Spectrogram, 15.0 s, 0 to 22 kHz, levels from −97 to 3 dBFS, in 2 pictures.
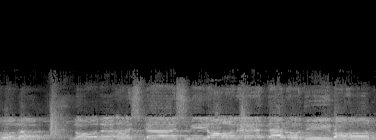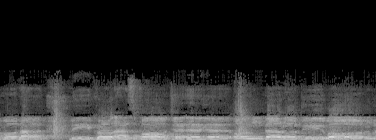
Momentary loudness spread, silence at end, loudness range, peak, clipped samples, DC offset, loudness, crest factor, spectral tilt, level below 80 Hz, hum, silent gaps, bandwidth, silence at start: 8 LU; 0 s; 3 LU; -8 dBFS; under 0.1%; under 0.1%; -23 LUFS; 14 dB; -4.5 dB/octave; -68 dBFS; none; none; 10.5 kHz; 0 s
